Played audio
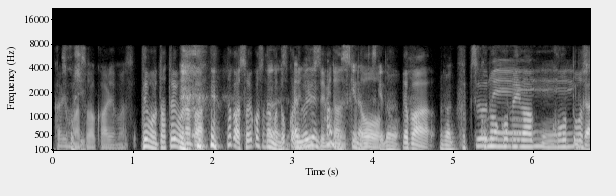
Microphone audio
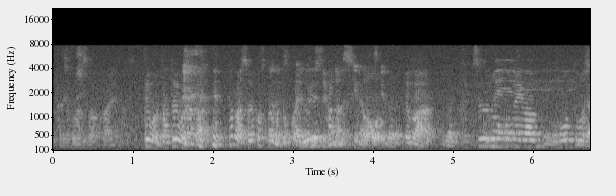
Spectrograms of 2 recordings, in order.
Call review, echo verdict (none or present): present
